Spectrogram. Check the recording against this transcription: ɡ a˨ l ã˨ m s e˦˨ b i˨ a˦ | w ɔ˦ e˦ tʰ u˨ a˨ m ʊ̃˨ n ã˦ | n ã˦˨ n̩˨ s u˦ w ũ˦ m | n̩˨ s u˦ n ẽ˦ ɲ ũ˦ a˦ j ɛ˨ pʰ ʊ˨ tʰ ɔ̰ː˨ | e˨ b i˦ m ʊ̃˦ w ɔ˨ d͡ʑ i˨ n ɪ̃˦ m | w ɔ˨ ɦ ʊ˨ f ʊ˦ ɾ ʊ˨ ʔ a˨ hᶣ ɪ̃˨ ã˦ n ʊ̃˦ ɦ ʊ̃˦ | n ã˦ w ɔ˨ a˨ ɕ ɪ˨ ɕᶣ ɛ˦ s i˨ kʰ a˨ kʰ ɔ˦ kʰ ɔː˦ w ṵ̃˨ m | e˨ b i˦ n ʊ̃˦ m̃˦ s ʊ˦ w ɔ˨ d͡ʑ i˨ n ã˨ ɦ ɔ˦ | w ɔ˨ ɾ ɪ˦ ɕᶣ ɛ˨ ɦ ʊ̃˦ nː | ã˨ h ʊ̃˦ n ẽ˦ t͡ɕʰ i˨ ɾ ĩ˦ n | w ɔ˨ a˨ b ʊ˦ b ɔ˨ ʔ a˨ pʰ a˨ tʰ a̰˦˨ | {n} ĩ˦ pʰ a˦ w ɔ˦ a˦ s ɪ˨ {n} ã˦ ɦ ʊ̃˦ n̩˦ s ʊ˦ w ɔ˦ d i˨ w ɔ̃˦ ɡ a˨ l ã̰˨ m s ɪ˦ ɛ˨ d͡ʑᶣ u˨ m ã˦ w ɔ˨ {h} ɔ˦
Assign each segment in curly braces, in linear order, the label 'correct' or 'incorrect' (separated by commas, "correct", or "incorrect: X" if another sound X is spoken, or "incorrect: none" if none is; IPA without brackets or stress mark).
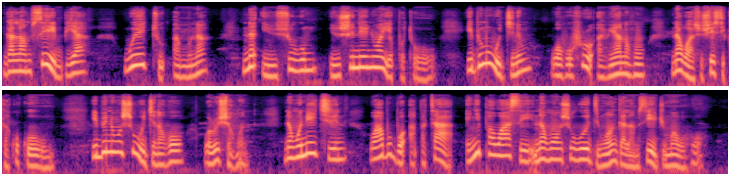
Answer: incorrect: ɲ, correct, correct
